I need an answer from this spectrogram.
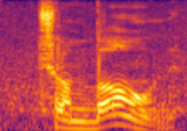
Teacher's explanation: put the stress on the second syllable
